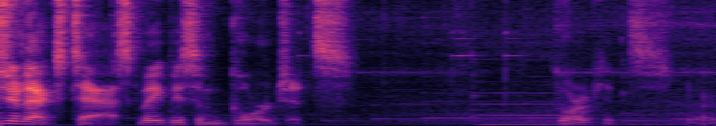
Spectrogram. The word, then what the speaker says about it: gorget: gorgeous hang on that word is losing meaning gorget nope yep that's how it's pronounced your gorgets are well made strong and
